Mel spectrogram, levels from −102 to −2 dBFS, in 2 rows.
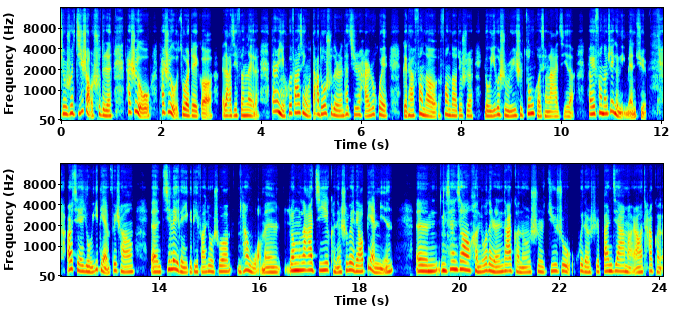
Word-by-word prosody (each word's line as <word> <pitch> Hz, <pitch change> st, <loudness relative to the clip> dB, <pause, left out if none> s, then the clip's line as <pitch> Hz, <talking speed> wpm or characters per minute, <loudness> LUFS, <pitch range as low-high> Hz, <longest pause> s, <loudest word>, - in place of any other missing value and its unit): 就 240 Hz, -, +3 dB
是 -, -, -2 dB
说 255 Hz, +3 st, +3 dB
极 250 Hz, +5 st, -1 dB
少 -, -, +2 dB
数 230 Hz, -, -4 dB
的 190 Hz, -, +1 dB
人 175 Hz, 0 st, +2 dB, 0.3 s
他 295 Hz, -, 0 dB
是 320 Hz, -, 0 dB
有 140 Hz, -, +3 dB, 0.2 s
他 290 Hz, -, 0 dB
是 290 Hz, +2 st, +1 dB
有 245 Hz, -, +3 dB
做 195 Hz, -4 st, +4 dB
这 170 Hz, -3 st, +2 dB
个 -, -, 0 dB, 0.2 s
垃 175 Hz, +1 st, +1 dB
圾 185 Hz, +1 st, -1 dB
分 185 Hz, 0 st, +1 dB
类 175 Hz, -2 st, +1 dB
的。 -, -, -7 dB, 0.2 s
但 320 Hz, -, -1 dB
是 295 Hz, -, +8 dB
你 220 Hz, -, +7 dB
会 260 Hz, +9 st, -1 dB
发 275 Hz, +1 st, +3 dB
现 260 Hz, -4 st, +2 dB
有 165 Hz, -, -2 dB
大 225 Hz, -, -2 dB
多 235 Hz, +3 st, +2 dB
数 240 Hz, -, -6 dB
的 195 Hz, -, +1 dB
人， 170 Hz, 0 st, -2 dB
他 225 Hz, -, -1 dB
其 210 Hz, 0 st, -8 dB
实 210 Hz, -, -2 dB
还 165 Hz, -3 st, -2 dB
是 210 Hz, -, -1 dB
会 190 Hz, -6 st, -1 dB, 0.3 s
给 165 Hz, -, 0 dB
它 175 Hz, 0 st, 0 dB
放 220 Hz, +4 st, +2 dB
到 155 Hz, -5 st, 0 dB
放 190 Hz, +2 st, -2 dB
到 175 Hz, -1 st, 0 dB
就 180 Hz, -, -4 dB
是 170 Hz, -1 st, -5 dB, 0.2 s
有 165 Hz, -, -1 dB
一 165 Hz, -, -1 dB
个 215 Hz, -, +2 dB
属 180 Hz, -5 st, 0 dB
于 170 Hz, +3 st, 0 dB
是 195 Hz, +2 st, -3 dB
综 245 Hz, +6 st, +4 dB
合 160 Hz, -8 st, -2 dB
性 160 Hz, -1 st, -4 dB
垃 155 Hz, 0 st, -3 dB
圾 155 Hz, -, -10 dB
的， 150 Hz, -, -6 dB, 0.2 s
他 225 Hz, -, -1 dB
会 240 Hz, -, +6 dB
放 265 Hz, 0 st, +4 dB
到 245 Hz, -, +6 dB
这 310 Hz, +2 st, -1 dB
个 245 Hz, -, +5 dB
里 270 Hz, -2 st, -2 dB
面 -, -, -2 dB
去。 -, -, -7 dB, 0.4 s
而 250 Hz, -, +5 dB
且 220 Hz, -7 st, -1 dB
有 175 Hz, -3 st, +1 dB
一 250 Hz, -, -2 dB
点 215 Hz, -, -1 dB
非 215 Hz, +6 st, -2 dB
常， 175 Hz, -2 st, -2 dB, 0.3 s
呃， 170 Hz, 0 st, +1 dB
鸡 175 Hz, +9 st, -1 dB
肋 260 Hz, -1 st, +5 dB
的 170 Hz, -, 0 dB
一 150 Hz, -, -3 dB
个 165 Hz, -, -5 dB
地 175 Hz, +2 st, -2 dB
方， 165 Hz, -2 st, -4 dB
就 185 Hz, -1 st, -1 dB
是 -, -, -10 dB
说 185 Hz, +1 st, -1 dB
你 180 Hz, -, -4 dB
看 210 Hz, +2 st, 0 dB
我 145 Hz, -, -5 dB
们 160 Hz, 0 st, -1 dB
扔 225 Hz, -2 st, +5 dB
垃 230 Hz, 0 st, +3 dB
圾 225 Hz, +4 st, +1 dB
可 180 Hz, -, -4 dB
能 155 Hz, +1 st, 0 dB
是 195 Hz, +6 st, -2 dB
为 225 Hz, -1 st, +3 dB
了 190 Hz, -, 0 dB
要 185 Hz, +1 st, +2 dB
便 175 Hz, -3 st, -1 dB
民。 145 Hz, -, -1 dB, 0.4 s
嗯， 195 Hz, +2 st, +3 dB
你 215 Hz, 0 st, +5 dB
看 255 Hz, +4 st, +4 dB
像 245 Hz, -3 st, +5 dB
很 200 Hz, -5 st, 0 dB
多 200 Hz, +4 st, -1 dB
的 205 Hz, -3 st, +2 dB
人， 170 Hz, +2 st, +1 dB
他 205 Hz, 0 st, +2 dB
可 175 Hz, -3 st, -4 dB
能 155 Hz, +1 st, -3 dB
是 165 Hz, 0 st, -4 dB
居 200 Hz, +4 st, -3 dB
住 190 Hz, -1 st, -2 dB
或 200 Hz, -, -4 dB
者 165 Hz, -2 st, -1 dB
是 175 Hz, +2 st, -6 dB
搬 195 Hz, +3 st, +1 dB
家 190 Hz, -1 st, -1 dB
嘛， 160 Hz, -5 st, -2 dB
然 -, -, -2 dB
后 -, -, +1 dB
他 200 Hz, +3 st, -5 dB
可 165 Hz, -4 st, -5 dB
能 -, -, -6 dB
190 Hz, 315 characters per minute, -23 LUFS, 170-225 Hz, 0.4 s, 是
